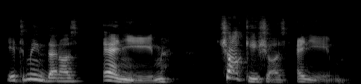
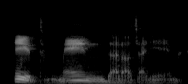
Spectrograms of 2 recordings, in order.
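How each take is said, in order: First: Louder, higher, puffed-up pride; proud claim. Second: Growled. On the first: Cirmi claiming everything to the kitten, proudly. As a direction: stress minden like a boast. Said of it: "húzta ki magát". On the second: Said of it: "morogta a tál felett". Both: Acted.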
